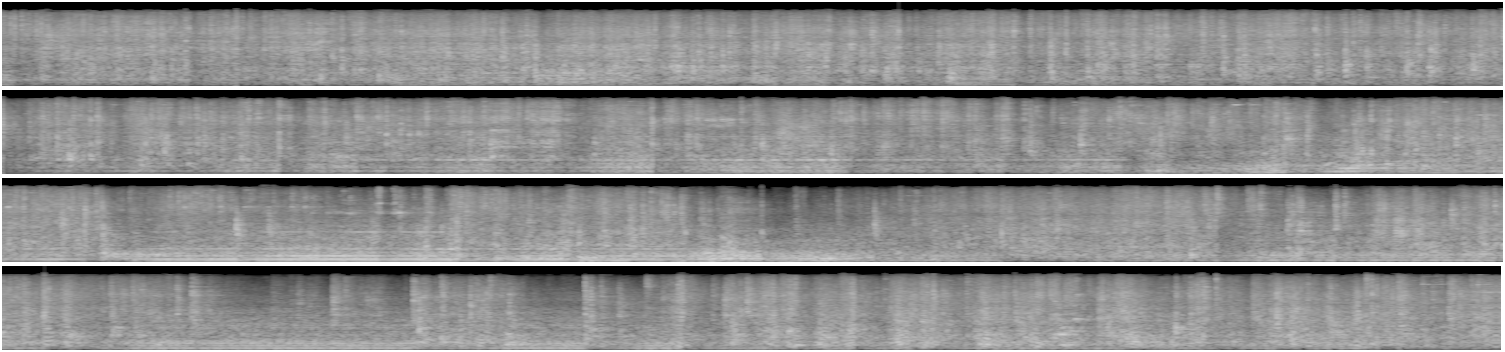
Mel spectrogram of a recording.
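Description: Refuse truck's rear compactor crushing a washing machine: continuous crackling and creaking of metal and plastic giving way. Under it the truck's hydraulics run with a whine that shifts in pitch through the middle and settles to a steady hum near the end.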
